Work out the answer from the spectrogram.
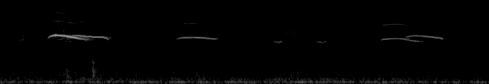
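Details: Chicks of king quail making a long high whistled peep followed by softer, shorter whistles and a faint rustle, over a low steady hum.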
